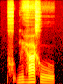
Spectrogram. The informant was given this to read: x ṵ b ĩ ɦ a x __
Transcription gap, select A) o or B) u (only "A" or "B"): B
